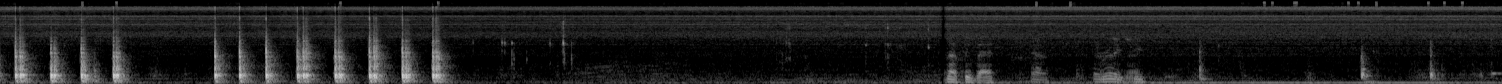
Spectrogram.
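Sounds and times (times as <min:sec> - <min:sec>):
hammer tapping on car body panel: 0:00.0 - 0:01.3, 0:02.2 - 0:04.6.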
